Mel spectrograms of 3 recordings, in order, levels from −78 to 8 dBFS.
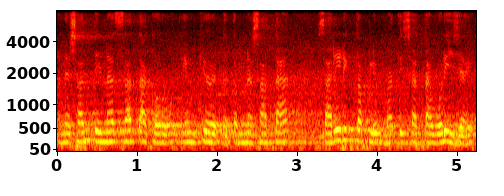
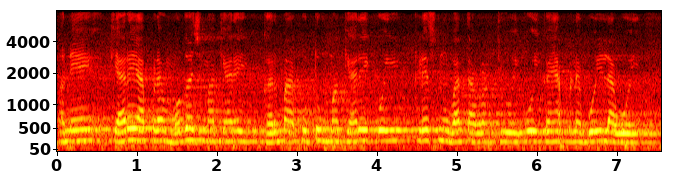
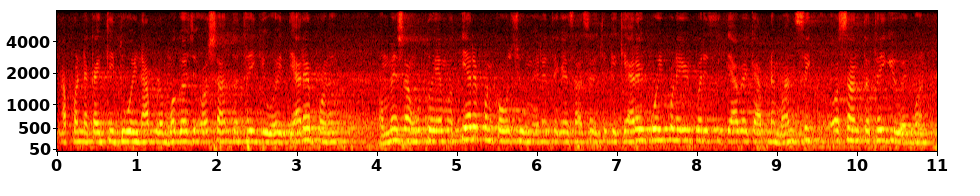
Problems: none marked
